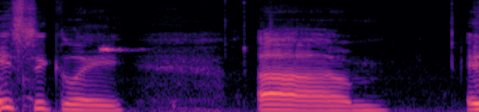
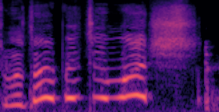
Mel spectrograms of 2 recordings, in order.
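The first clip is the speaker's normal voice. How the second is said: very high, mock-worried question; sheepish checking. Checking whether the joke went too far, sheepish. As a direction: squeak it up high, half-joking worry.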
